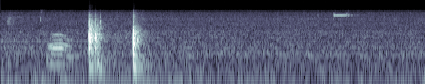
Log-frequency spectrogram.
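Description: Two sharp knocks about half a second apart, then quiet room tone.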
